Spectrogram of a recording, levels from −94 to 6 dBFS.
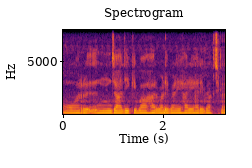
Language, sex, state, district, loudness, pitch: Hindi, female, Uttar Pradesh, Etah, -18 LUFS, 170 Hz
